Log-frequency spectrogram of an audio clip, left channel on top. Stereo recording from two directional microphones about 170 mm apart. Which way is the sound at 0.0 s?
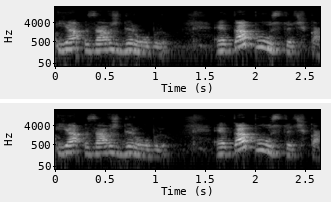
30° right (ahead or behind).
